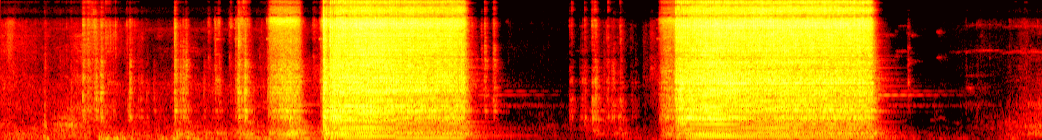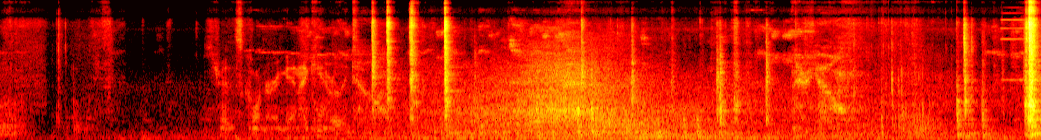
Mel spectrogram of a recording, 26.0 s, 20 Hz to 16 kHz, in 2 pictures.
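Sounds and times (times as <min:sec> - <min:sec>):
handheld power tool running: 0:03.4 - 0:06.0, 0:08.3 - 0:11.1
knocks and rattles: 0:07.2 - 0:11.0, 0:20.1 - 0:22.9.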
